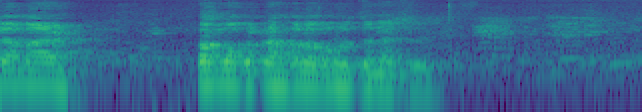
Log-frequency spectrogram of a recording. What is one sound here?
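A man speaks loudly through a microphone over a loudspeaker.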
